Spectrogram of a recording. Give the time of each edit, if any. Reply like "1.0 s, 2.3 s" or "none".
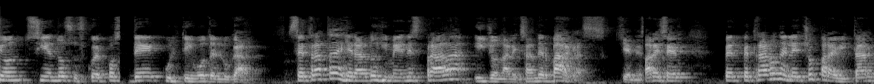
1.2 s, 6.4 s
